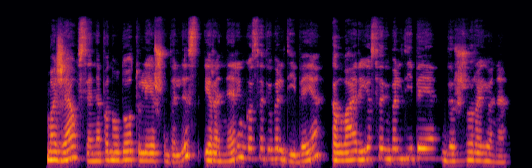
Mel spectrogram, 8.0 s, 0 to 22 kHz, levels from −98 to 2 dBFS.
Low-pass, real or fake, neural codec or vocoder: 14.4 kHz; real; none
